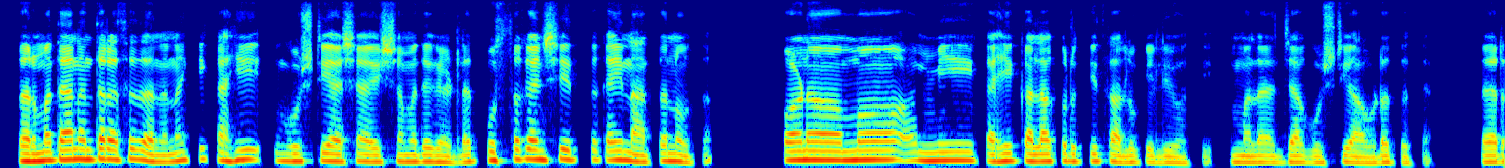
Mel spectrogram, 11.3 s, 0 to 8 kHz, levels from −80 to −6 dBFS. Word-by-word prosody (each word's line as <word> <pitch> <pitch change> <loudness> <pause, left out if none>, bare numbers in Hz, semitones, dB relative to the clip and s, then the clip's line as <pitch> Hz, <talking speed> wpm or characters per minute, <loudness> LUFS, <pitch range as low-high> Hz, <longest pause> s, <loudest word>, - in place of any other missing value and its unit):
तर 135 -1 +5
मग 150 +3 +4
त्यानंतर 165 +1 +4
असं 165 +1 +1
झालं 120 -5 0
ना, 140 - 0
की 155 +3 -6
काही 150 +3 +1 0.2
गोष्टी 135 +2 -1
अशा 130 +1 0
आयुष्यामध्ये 120 0 -1
घडल्यात. 115 +1 -3
पुस्तकांशी 160 +2 +1
इतकं 160 0 -4
काही 155 0 +3
नातं 135 -2 0
नव्हतं. 115 -6 -3 0.6
पण 155 +1 +5 0.3
मग 160 -1 +3
मी 150 0 +2
काही 130 +1 +1
कलाकृती 130 0 -1
चालू 115 -4 -3
केली 105 -2 -5
होती. 100 0 -9 0.2
मला 110 +1 -2
ज्या 110 +2 -2
गोष्टी 105 +3 -6
आवडत 100 +1 -3
होत्या. 100 -4 -12 0.4
तर 115 0 -1
130 Hz, 165 wpm, -22 LUFS, 115-155 Hz, 0.6 s, तर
